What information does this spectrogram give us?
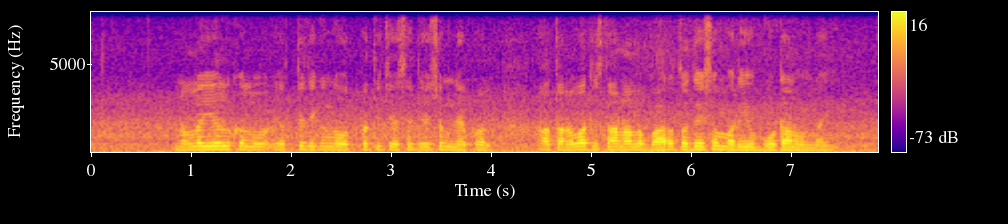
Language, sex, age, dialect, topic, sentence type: Telugu, male, 25-30, Southern, agriculture, statement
